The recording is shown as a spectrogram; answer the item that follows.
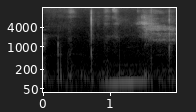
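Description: Faint handling noise on the recording device: a few light clicks, then a low rubbing rumble with a hiss from about a second in.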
